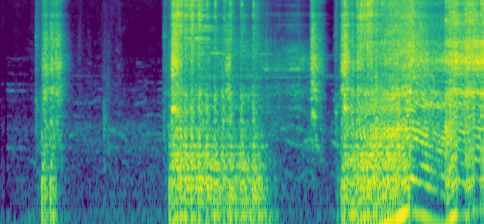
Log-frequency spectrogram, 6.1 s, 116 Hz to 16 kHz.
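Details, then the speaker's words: Stihl MS194T chainsaw cranked, run and shut off: thin squeal from the crankshaft rubbing behind the clutch; repair is to remove the clutch (left-hand thread) and file down the crankshaft there. "The sound you heard at the beginning and at the end when I cranked it and then when I turned it off, that's the sound I'm talking about."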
